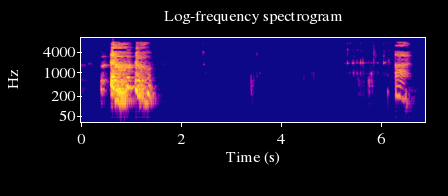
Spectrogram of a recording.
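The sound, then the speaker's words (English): Coughing and throat clearing from a tickling throat: a loud cluster of harsh coughs at the start, a long near-silent gap with faint small clicks, then one short rough throat-clearing cough at the end. “Hold on, my throat is tickling.”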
